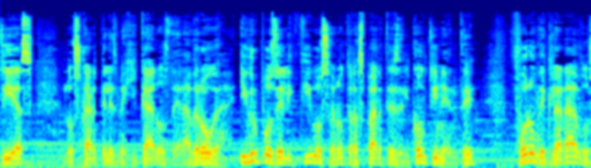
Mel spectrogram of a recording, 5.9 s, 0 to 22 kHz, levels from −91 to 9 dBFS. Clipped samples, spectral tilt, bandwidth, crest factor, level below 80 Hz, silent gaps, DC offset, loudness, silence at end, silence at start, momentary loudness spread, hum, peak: under 0.1%; -4 dB/octave; 16.5 kHz; 16 dB; -48 dBFS; none; under 0.1%; -24 LUFS; 0 s; 0 s; 8 LU; none; -8 dBFS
